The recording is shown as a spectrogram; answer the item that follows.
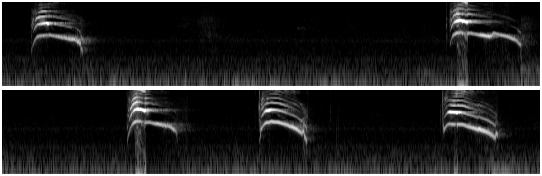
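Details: Crying kittens, played to draw in a feral mom for trapping. After a long pause, a few sharp arched mews come in close succession, each bright and harmonic-rich, sliding downward.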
